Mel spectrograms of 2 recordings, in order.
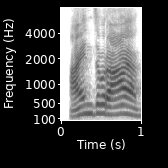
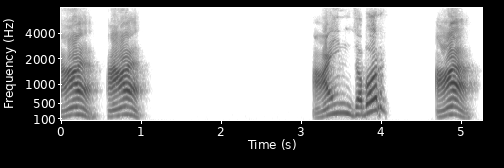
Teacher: গলাটা চেপে উচ্চারণ করতে হবে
